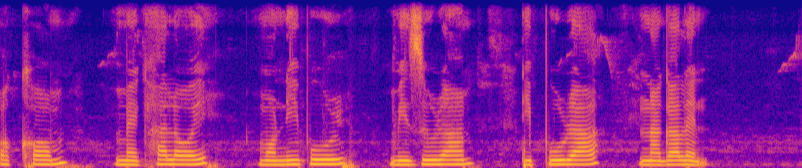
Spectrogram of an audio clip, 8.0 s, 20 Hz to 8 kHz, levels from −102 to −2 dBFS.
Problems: background sounds at intervals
